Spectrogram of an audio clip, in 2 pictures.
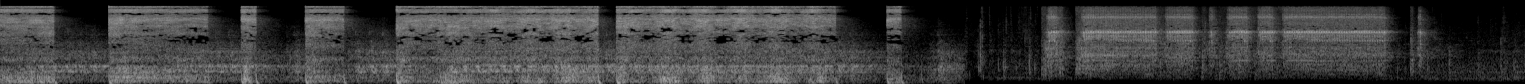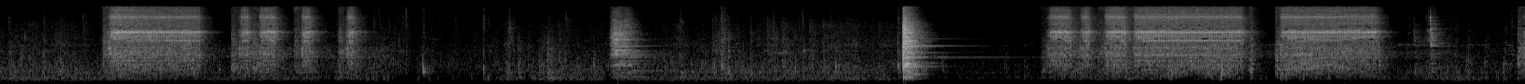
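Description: Graco GX21 airless paint sprayer spraying paint through its gun: a steady hiss for about the first ten seconds, then short spurts of a second or two each as the trigger is pulled and released. A single sharp knock with a brief ring about 24 seconds in.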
